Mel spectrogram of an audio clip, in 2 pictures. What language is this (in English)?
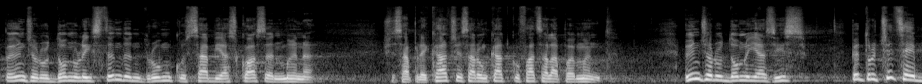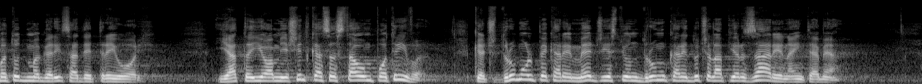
Romanian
